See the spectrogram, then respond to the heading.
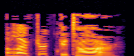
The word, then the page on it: electric guitar: British English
